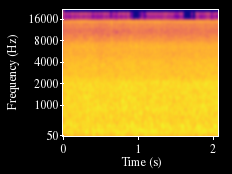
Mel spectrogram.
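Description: Monsoon (habagat) rain falls in a dense, constant hiss, loud and close with no distinct drops or pauses, and no one speaking.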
